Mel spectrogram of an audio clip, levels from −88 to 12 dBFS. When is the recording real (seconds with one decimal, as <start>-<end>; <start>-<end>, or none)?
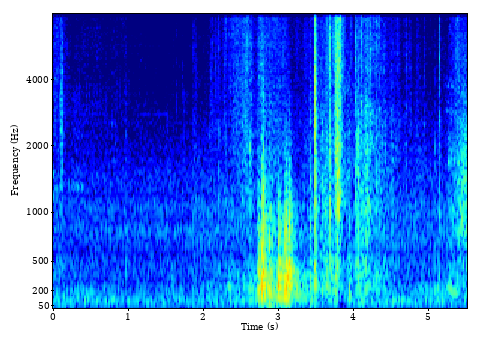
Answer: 0.0-5.5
